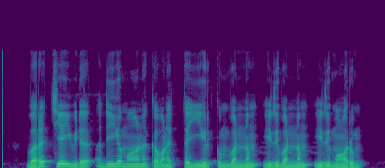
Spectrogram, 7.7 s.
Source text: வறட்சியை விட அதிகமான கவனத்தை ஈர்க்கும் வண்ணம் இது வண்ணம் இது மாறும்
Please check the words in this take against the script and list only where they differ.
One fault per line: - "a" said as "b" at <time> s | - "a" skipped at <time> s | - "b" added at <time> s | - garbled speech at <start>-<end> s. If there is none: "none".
none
